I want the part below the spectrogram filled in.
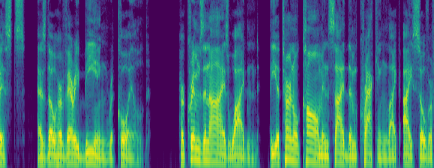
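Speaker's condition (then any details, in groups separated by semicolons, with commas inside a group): No condition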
